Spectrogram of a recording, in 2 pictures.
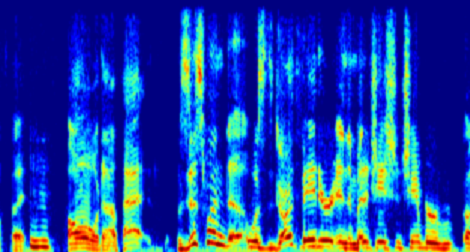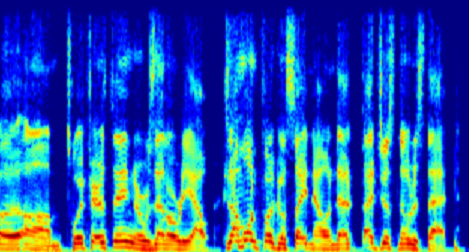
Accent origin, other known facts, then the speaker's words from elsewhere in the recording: the East, East Coast, United States; growing up in the East, Hasbro and Mattel was like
